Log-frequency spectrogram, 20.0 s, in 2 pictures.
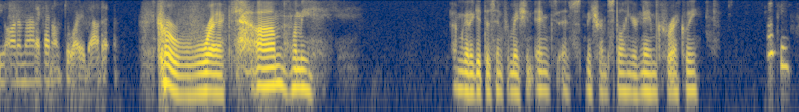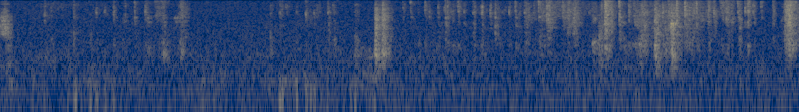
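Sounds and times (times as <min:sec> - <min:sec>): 
speech: 0:00.0 - 0:04.0, 0:05.6 - 0:09.0, 0:09.7 - 0:10.0
typing on a computer keyboard: 0:10.5 - 0:12.2, 0:13.4 - 0:19.9.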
